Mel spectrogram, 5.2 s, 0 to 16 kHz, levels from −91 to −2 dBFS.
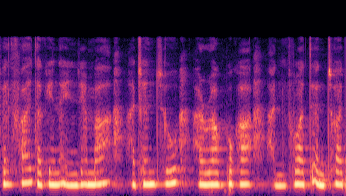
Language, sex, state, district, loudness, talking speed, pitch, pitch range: Mizo, female, Mizoram, Aizawl, -13 LUFS, 185 wpm, 230 Hz, 220-235 Hz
